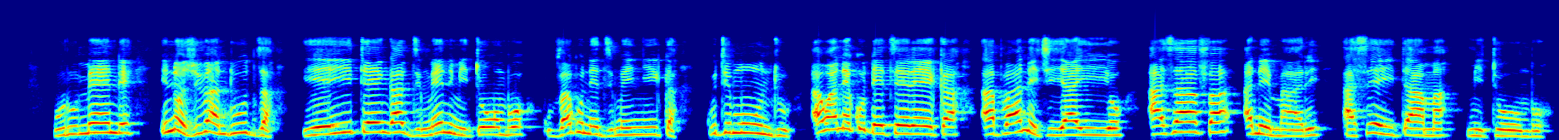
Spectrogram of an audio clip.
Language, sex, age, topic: Ndau, female, 50+, health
